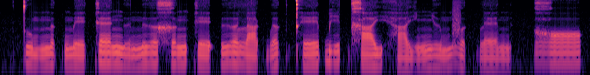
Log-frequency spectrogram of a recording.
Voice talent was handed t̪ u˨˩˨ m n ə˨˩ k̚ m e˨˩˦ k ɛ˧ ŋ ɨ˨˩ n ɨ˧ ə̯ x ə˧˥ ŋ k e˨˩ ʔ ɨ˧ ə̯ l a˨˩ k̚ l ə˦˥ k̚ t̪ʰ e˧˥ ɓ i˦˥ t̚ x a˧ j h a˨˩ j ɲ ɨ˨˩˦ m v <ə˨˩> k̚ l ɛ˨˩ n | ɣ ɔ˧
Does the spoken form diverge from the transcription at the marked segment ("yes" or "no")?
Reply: no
